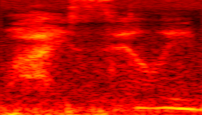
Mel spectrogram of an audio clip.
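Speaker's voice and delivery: soft whispered question. A narrator's reading. Matilda questions Horatius on the playground, whispered. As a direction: ask it under your breath. Children whispering about the headmistress.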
